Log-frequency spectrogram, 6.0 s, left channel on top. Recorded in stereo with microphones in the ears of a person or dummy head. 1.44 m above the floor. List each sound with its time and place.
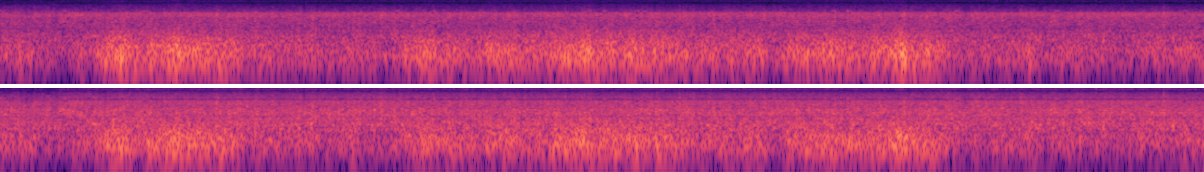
0.0 s running water: 50° right (ahead or behind)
